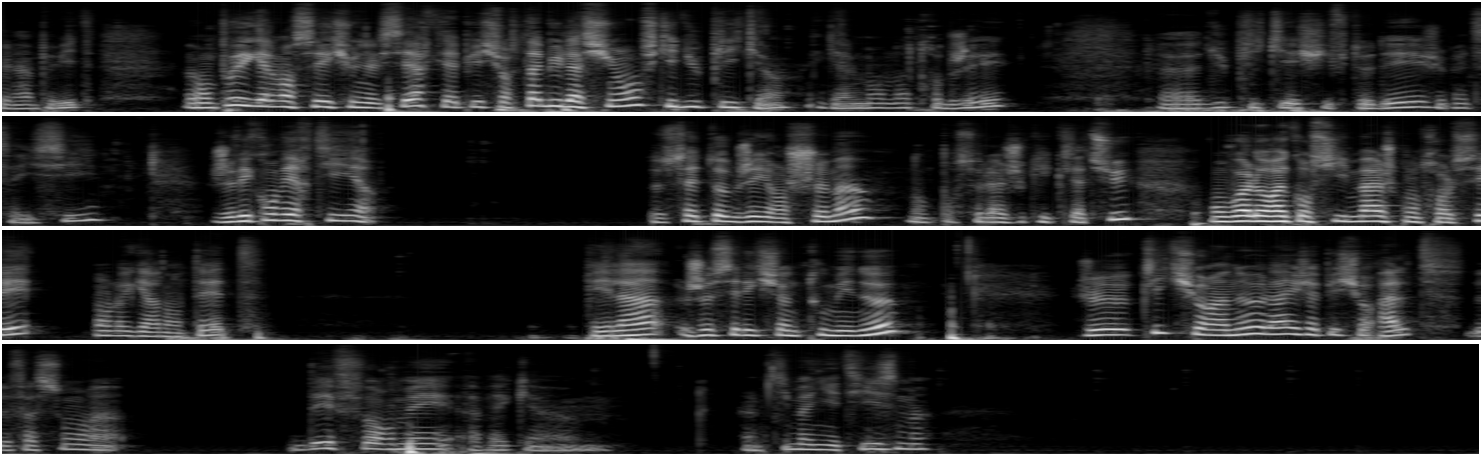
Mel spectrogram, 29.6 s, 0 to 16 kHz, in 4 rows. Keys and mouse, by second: 1.0-3.4 drag, 2.5 space, 3.9 ctrl+click, 4.8 ctrl+click, 6.1 ctrl+d, 6.5-8.1 ctrl+drag, 9.7 click, 14.6 click, 15.7 ctrl+a, 16.7-17.9 shift+drag, 17.8 ctrl+shift+z, 18.2 ctrl+shift+click, 20.9-24.3 drag, 24.4 alt+F1, 25.1-26.4 drag, 26.8 click, 28.1 click, 28.9-29.5 drag.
